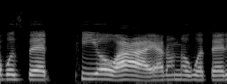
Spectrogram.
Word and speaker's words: poi: Oh, poi, pronounced like boy. But with the P, imagine the taste of wall paste.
